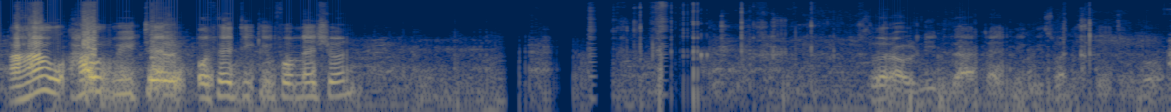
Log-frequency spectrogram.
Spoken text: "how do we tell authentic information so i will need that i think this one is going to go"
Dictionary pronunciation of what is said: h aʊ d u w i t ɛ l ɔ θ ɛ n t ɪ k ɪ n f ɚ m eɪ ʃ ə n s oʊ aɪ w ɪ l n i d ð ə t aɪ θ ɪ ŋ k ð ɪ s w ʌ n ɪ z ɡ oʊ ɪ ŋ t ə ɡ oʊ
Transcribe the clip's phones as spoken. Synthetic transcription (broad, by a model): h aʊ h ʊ w i t ɛ l ɔ θ ɛ n t ɪ k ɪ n f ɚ m eɪ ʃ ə n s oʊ aɪ w ɪ l n i d ð ə t aɪ θ ɪ ŋ k ð ɪ s w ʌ n ɪ z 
